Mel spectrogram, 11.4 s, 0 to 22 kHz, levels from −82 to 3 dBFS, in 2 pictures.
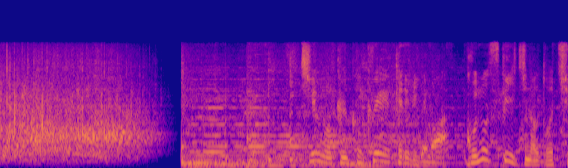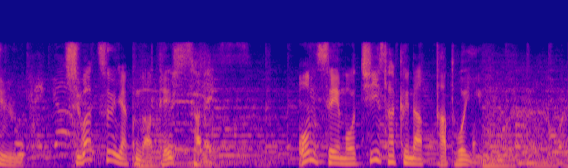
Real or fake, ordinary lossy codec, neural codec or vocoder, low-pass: fake; none; codec, 16 kHz, 4 kbps, X-Codec, HuBERT features, trained on general audio; none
